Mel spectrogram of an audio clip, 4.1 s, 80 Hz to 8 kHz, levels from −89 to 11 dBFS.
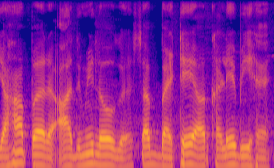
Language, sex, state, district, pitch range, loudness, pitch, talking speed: Hindi, male, Jharkhand, Ranchi, 115-130 Hz, -15 LUFS, 120 Hz, 145 wpm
